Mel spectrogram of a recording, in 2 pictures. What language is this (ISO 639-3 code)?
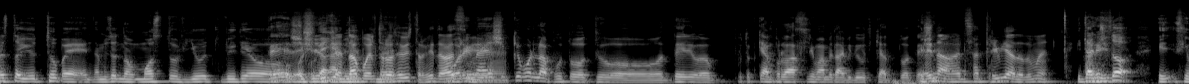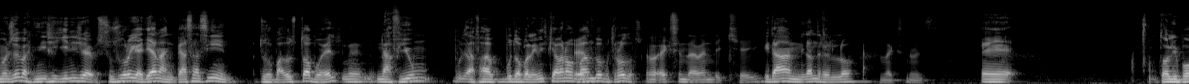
ell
